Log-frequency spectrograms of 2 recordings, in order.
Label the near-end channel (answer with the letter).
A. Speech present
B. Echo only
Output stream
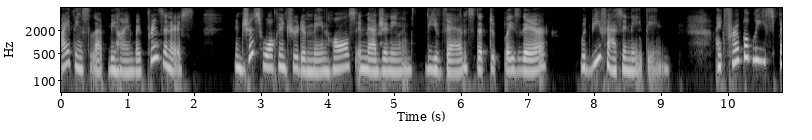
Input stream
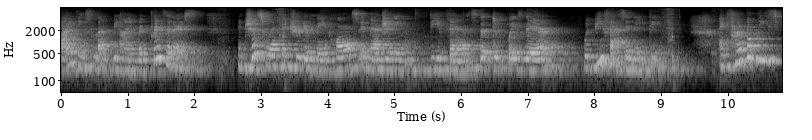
B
